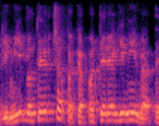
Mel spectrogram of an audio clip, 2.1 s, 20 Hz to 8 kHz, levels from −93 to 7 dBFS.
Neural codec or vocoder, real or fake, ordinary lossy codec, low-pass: codec, 44.1 kHz, 7.8 kbps, DAC; fake; Opus, 16 kbps; 7.2 kHz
